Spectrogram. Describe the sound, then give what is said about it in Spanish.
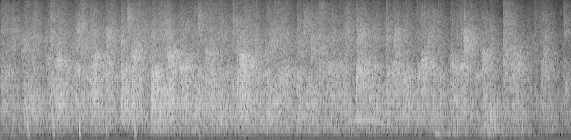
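A crowd applauds participants at a prize-giving event, a dense wash of many hands clapping at once, sustained and fairly loud for several seconds with no clear pauses. “Un aplauso para ustedes también.”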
